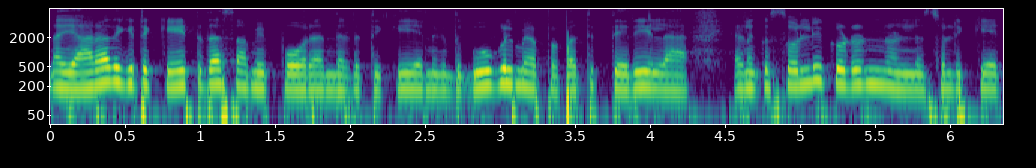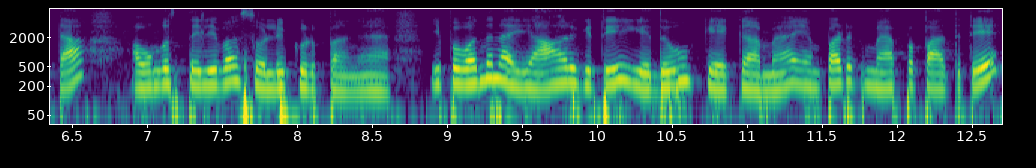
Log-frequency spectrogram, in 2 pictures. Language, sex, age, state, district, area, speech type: Tamil, female, 45-60, Tamil Nadu, Coimbatore, rural, spontaneous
